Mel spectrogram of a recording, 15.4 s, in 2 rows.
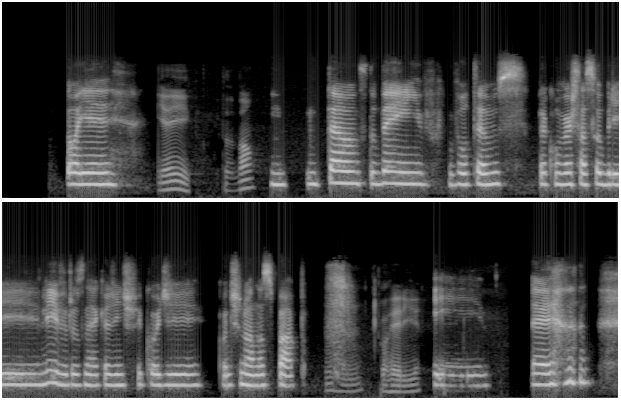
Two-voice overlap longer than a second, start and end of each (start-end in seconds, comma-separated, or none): none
